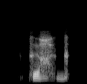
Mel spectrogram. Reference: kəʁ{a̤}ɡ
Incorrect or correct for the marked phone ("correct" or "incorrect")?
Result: incorrect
